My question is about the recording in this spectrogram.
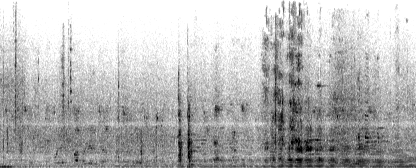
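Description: A vehicle engine running steadily, growing louder about five seconds in, under indistinct background voices.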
